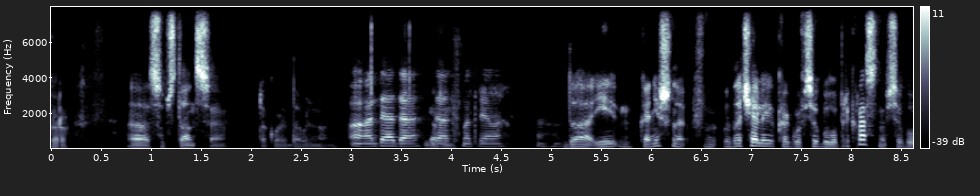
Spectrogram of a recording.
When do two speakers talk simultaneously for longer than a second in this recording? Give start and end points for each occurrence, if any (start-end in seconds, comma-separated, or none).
none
